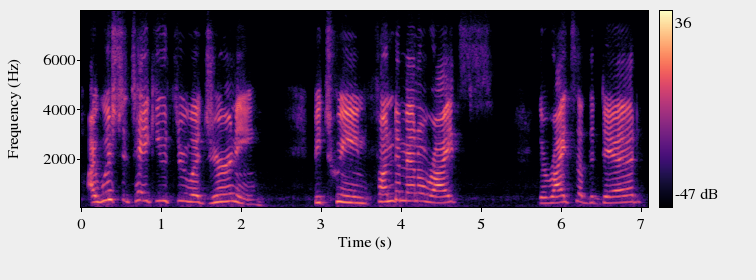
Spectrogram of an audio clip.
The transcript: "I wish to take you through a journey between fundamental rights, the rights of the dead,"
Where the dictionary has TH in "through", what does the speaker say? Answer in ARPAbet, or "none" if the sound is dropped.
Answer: TH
